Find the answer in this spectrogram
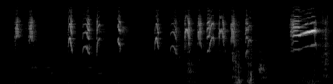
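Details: Sunbird lure song used to draw fast replies: scattered thin high chips and double notes, quickening into a quick chatter and ending in a louder, sharply rising whistled squeak.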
